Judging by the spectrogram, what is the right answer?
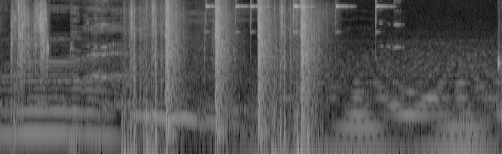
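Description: Gunfire in Resident Evil Code Veronica X: a handful of sharp, separate shots spaced a second or so apart over a droning game soundscape, with no talking.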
